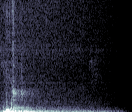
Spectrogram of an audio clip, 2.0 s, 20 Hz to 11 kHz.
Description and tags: Ambient 08 Big Pedal-16bit
piano, ambience, pedal, hammer, keys, pedal-press, bench, piano-bench, noise, background, creaks, stereo
stereo, keys, piano-bench, piano, pedal, background, ambience, pedal-press, noise, creaks, bench, hammer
